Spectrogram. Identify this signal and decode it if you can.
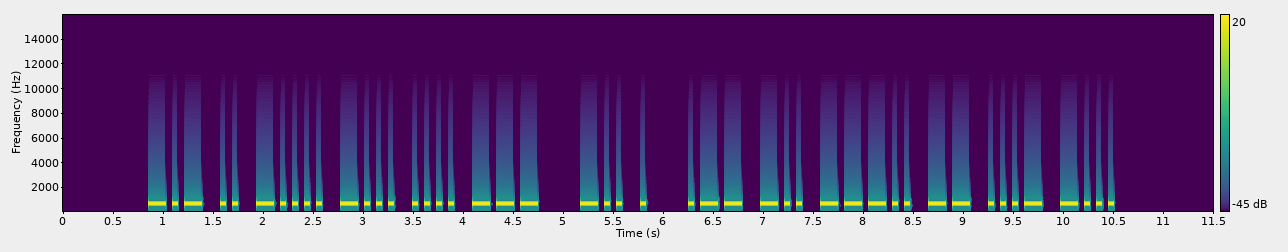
Morse code, heard as a keyed tone, about 21 wpm, 700 Hz. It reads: KI6BHO DE WD8MVB
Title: USA Callsign DE Callsign 20wpm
